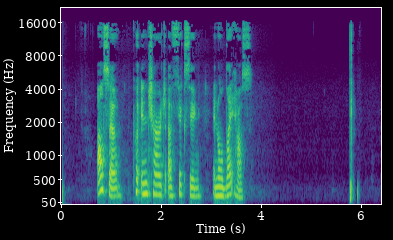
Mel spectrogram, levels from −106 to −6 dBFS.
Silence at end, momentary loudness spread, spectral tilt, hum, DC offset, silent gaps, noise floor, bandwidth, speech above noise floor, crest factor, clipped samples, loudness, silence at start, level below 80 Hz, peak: 0.55 s; 12 LU; -3.5 dB/octave; none; under 0.1%; none; -82 dBFS; 17 kHz; 61 dB; 22 dB; under 0.1%; -21 LUFS; 0.75 s; -60 dBFS; -2 dBFS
